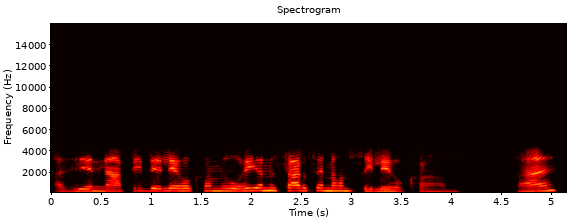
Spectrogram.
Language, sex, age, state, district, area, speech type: Maithili, female, 30-45, Bihar, Sitamarhi, urban, conversation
